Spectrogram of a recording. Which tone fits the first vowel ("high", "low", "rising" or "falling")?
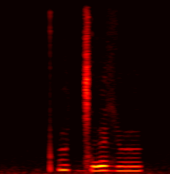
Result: high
